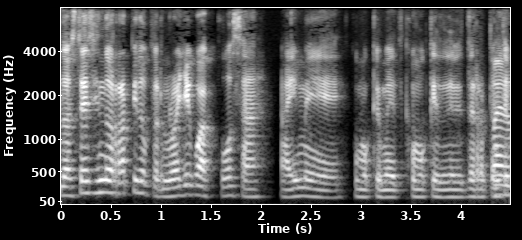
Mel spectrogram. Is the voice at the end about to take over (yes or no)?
yes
